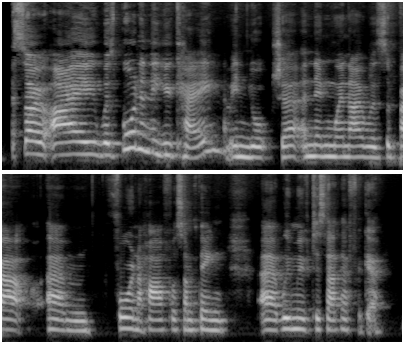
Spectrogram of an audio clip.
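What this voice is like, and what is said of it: An interesting, unusual accent. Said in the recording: “you have a very interesting accent”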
